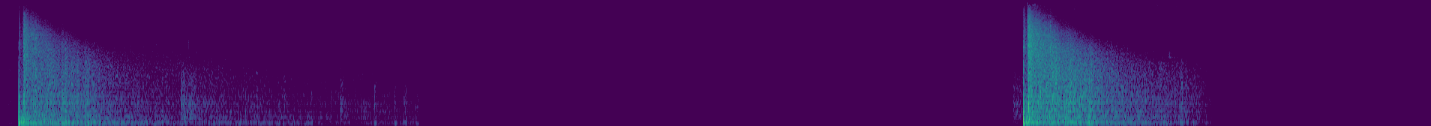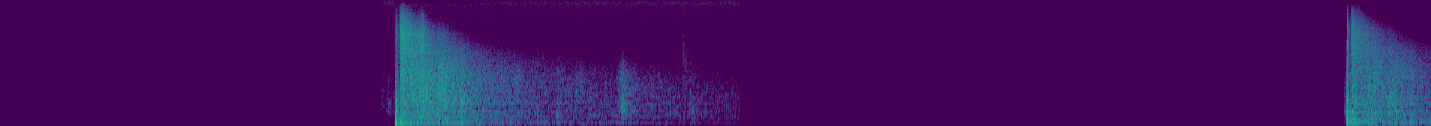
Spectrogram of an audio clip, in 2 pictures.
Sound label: mortar shelling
